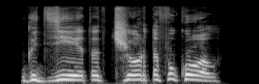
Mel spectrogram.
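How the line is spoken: Yelling with all his might. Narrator (Russian): Что есть мочи, заорал

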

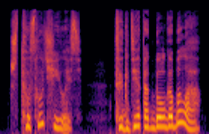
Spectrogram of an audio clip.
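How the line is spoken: Quiet question. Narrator (Russian): спросила тихо Алсу

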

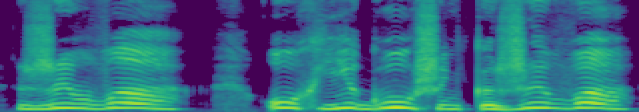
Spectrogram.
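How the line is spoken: Sudden sob. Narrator (Russian): Она вдруг всхлипнула

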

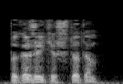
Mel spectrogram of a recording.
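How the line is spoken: Sharp. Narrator (Russian): Генерал Уэйдер резко бросил

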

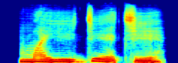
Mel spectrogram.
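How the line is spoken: Low menacing growl. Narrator (Russian): Низко и угрожающе прорычала Дори

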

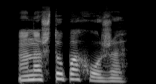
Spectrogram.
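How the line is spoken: Scoffing snort. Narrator (Russian): хмыкнул Дженкинс

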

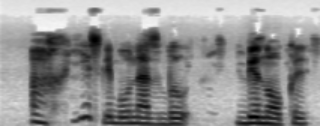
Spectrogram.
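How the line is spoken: Sighing. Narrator (Russian): вздохнула Мария Волконская

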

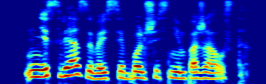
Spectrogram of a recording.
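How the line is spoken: Quiet plea. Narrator (Russian): тихо попросила

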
